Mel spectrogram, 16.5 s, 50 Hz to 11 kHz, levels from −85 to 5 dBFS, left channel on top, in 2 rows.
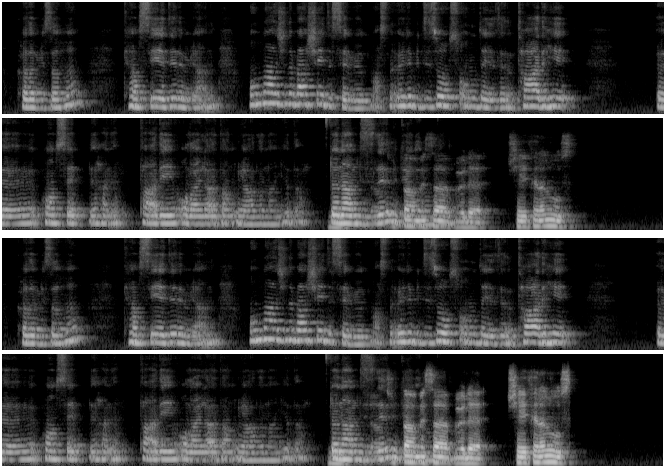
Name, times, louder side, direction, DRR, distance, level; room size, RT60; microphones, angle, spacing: voice 1, 0.2-1.0 1.5-2.8 3.1-7.1 8.2-12.1 12.4-13.8, equal, 15° left, 2.5 m, -29 dB
voice 2, 13.3-14.3 14.6-15.4, right 6 dB, 85° right, 0.5 m, -23 dB
8.0 x 7.6 x 3.6 m
head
